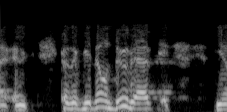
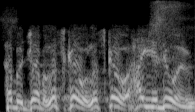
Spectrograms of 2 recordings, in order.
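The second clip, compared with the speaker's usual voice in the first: upbeat greeting; 5 semitones higher than usual. Retold or imitated. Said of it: "it's a positive greeting".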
